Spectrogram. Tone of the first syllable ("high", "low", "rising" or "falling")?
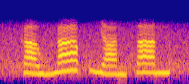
low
